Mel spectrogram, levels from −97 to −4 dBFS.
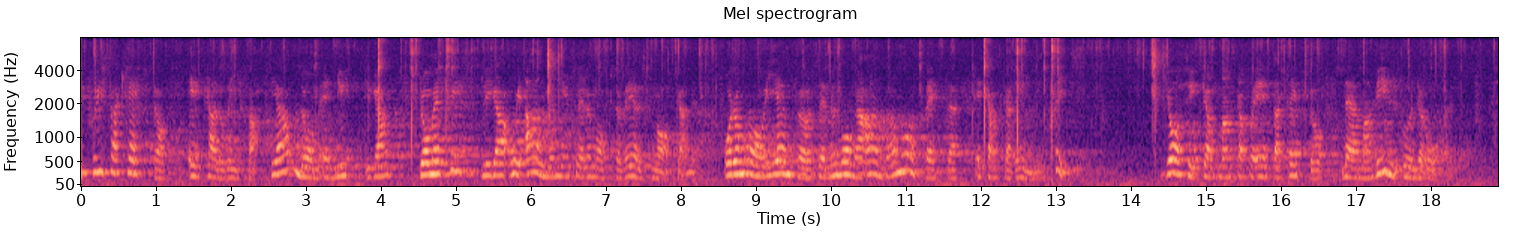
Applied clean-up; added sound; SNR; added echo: none; Crack / Crackle; 13 dB; reverberation time 2.0 s.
